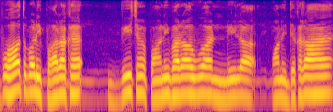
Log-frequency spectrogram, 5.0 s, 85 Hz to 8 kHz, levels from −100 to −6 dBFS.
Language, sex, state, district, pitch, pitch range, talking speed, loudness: Hindi, male, Madhya Pradesh, Katni, 175 Hz, 155-185 Hz, 170 wpm, -16 LUFS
